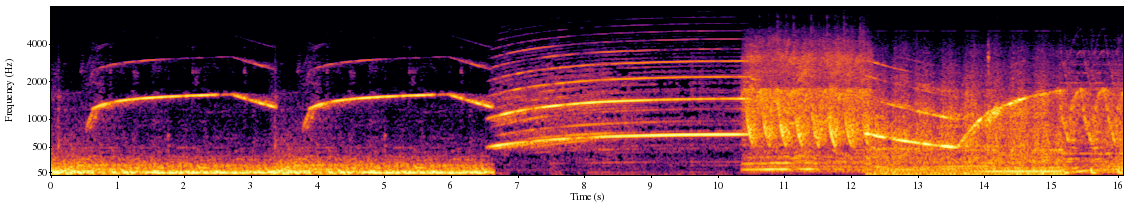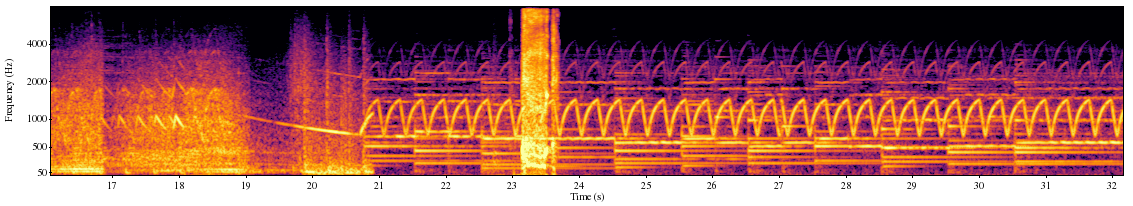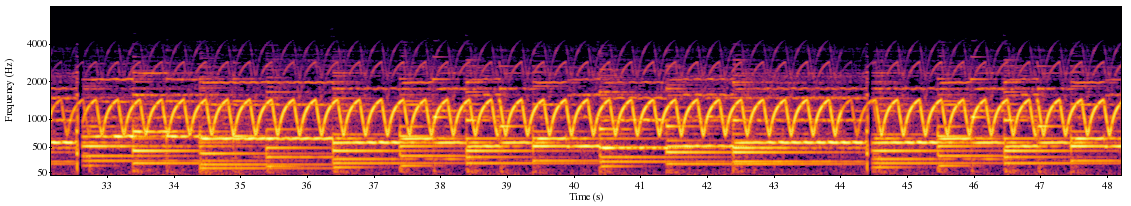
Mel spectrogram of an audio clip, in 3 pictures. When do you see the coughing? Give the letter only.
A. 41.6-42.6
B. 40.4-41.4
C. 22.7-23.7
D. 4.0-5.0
C.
